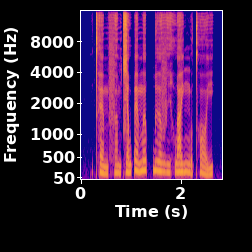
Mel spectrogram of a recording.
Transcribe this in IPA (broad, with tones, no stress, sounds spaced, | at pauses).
t̪ʰ ɛ˧˩ m f a̤˨˩ m t͡ɕ a˨˦ w ʔ ɛ˧ m əː˦˥ p̚ ɓ ɨ˧ ə̯ v i̤˨˩ h w a˧ j ŋ o̰˧˥ t̪ʰ ɔ˧˩˨ j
